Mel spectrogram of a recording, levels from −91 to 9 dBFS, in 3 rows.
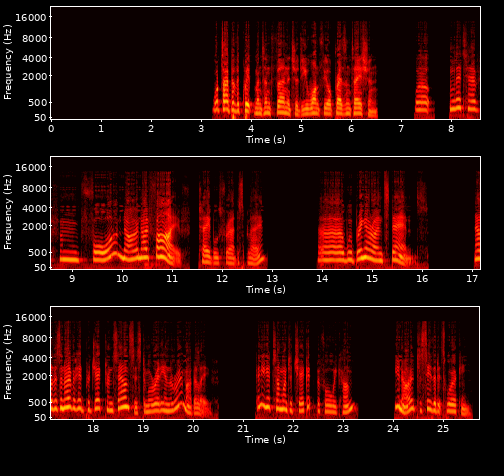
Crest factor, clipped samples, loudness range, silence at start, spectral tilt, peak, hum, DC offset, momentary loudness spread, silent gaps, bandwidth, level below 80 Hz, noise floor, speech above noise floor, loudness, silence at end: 20 dB; under 0.1%; 5 LU; 3.25 s; -6.5 dB/octave; -18 dBFS; none; under 0.1%; 13 LU; 6.54-7.26 s, 7.67-7.96 s, 11.35-11.53 s, 12.90-13.89 s, 16.13-17.03 s, 20.51-21.24 s, 23.30-24.02 s; 14 kHz; -64 dBFS; under -90 dBFS; over 55 dB; -36 LUFS; 0.2 s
